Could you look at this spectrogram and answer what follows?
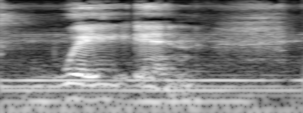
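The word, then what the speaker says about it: Hui Yin: It's like Japanese, but it's pronounced way in.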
